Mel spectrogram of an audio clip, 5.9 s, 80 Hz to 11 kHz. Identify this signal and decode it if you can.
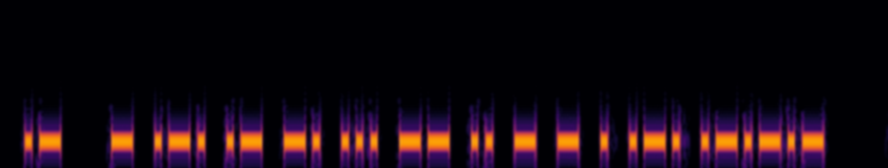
Morse code, heard as a keyed tone, about 25 wpm, 600 Hz. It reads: A TRANSMITTER.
